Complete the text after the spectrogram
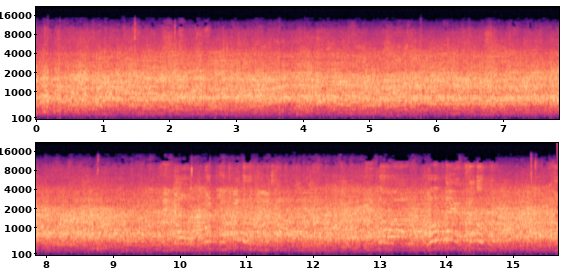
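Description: A large crowd murmurs and chatters in the distance.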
